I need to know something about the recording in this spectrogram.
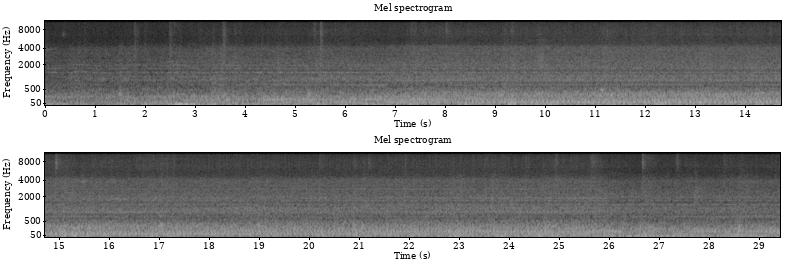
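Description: A diesel train engine rumbles steadily and loudly.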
